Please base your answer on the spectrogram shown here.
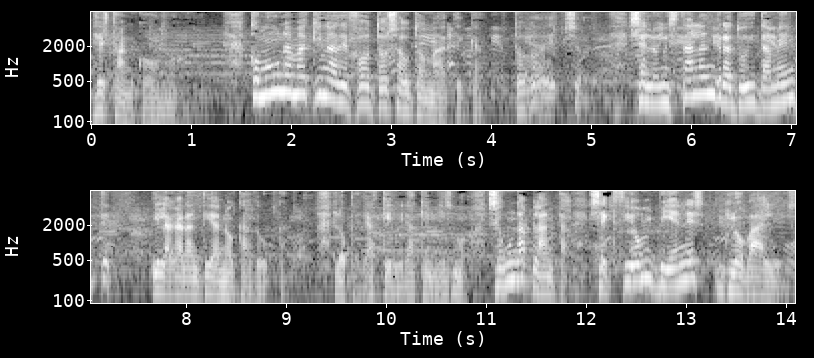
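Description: A man's voice: on the high side, huge pitch swings, moderate pace. A man playing a docile, smug female shopper in a surreal radio drama, theatrical and preachy, with a Castilian Spanish accent. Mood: blissfully smug. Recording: music under the dialogue.

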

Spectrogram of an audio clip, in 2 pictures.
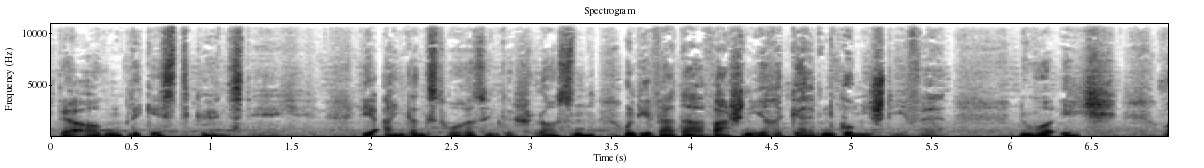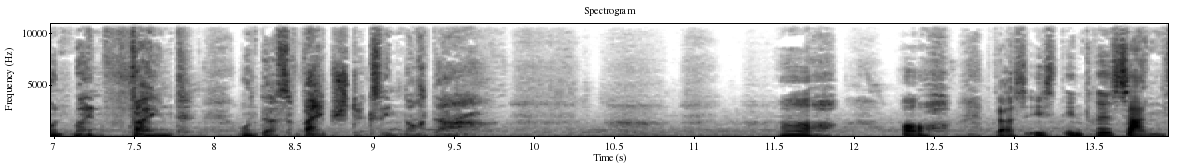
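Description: An actor playing a pompous, boastful brewery owner and vengeful betrayed husband in a theatrical radio play. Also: male voice, on the low side, big pitch swings, moderate pace, a bit bright. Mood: bitter, plotting. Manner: theatrical, self-important, gloating. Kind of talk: theatrical radio drama monologue.

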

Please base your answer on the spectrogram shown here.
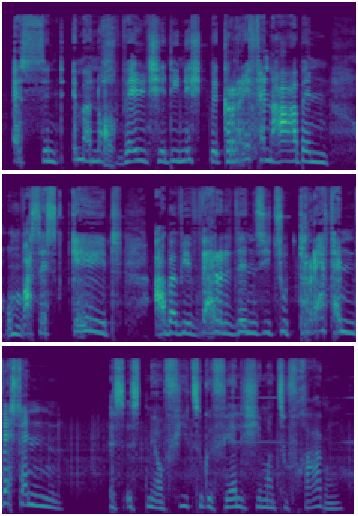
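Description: A woman's voice: mid-range voice, fairly bright tone, breathy edge. An actress playing a naive young woman who tells her story candidly and wryly in a radio play. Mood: anxious musing. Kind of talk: radio play first-person narration.

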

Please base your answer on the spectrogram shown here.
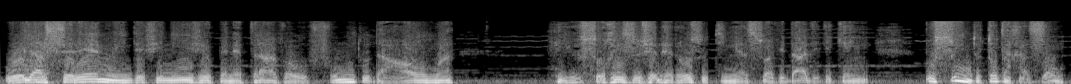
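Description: An actor playing a remorseful aging Roman senator in a radio drama, solemn and declamatory, with a husky voice. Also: male voice, low voice, normal speed, warm tone, lightly acted. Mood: solemn wonder. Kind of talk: Brazilian radio drama acting. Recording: dull lo-fi radio drama recording, music.

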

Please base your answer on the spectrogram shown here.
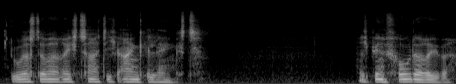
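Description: A man's voice: mid-range voice, flat delivery, normal speed, natural voice. A man playing a devoted, worried companion. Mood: earnest. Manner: gentle and earnest, often hushed. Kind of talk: radio drama acting.

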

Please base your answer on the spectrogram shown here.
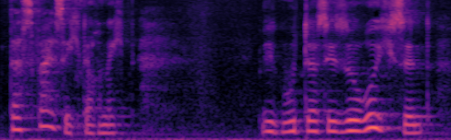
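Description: A woman's voice: mid-range voice, expressive, moderate pace, mellow, close to an everyday voice. An actress playing a young woman visitor in a German radio play, earnest and guarded. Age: young adult.

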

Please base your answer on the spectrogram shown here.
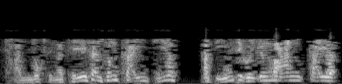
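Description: A man with a Cantonese accent telling a story in a colloquial, animated, conversational way. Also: fairly high pitch, quick pace, lo-fi sound. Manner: animated, conversational, ends phrases with drawn particles.

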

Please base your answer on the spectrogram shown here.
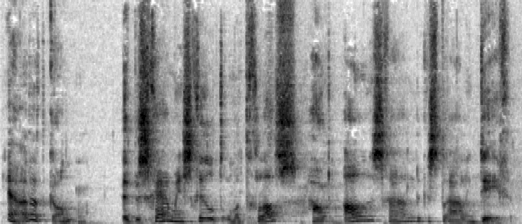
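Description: Very animated, courteous alien guide. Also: female voice, medium pitch, unhurried, reverberant. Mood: courteous, informative. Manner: courteous, matter-of-fact explaining. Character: polite alien woman guide showing guests their quarters. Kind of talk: radio drama acting.

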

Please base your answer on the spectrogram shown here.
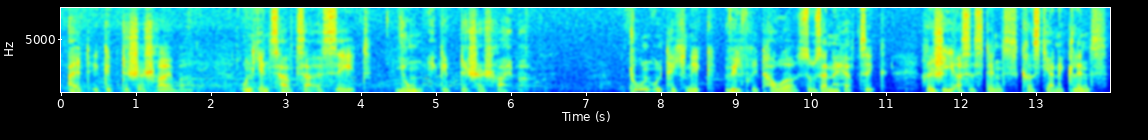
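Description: A man with a husky voice reading scripted credits as a radio announcer. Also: rumbling low, darkish tone.

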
